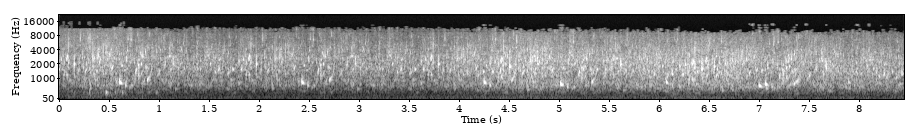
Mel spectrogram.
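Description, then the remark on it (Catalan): A shallow stream trickles and babbles steadily over stones, a continuous bright watery wash with small gurgles, moderately quiet, with no voices. It is the Siurana river, a tributary of the Ebro about 50 kilometres long, running low and carrying little water at this time of year. “No porta gaire aigua, aquest riu.”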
